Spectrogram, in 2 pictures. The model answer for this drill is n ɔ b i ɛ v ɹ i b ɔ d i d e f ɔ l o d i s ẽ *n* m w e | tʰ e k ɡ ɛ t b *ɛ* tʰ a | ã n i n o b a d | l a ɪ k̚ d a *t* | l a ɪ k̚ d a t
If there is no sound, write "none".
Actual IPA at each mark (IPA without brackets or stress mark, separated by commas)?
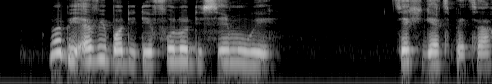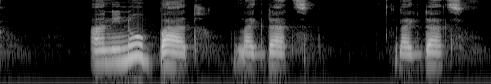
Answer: none, ɛ, t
